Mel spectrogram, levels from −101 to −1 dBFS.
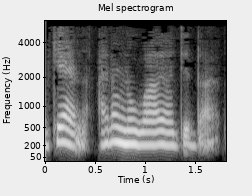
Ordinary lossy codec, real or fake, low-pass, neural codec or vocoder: MP3, 24 kbps; fake; 5.4 kHz; codec, 16 kHz, 1 kbps, FunCodec, trained on Chinese and English, 50 frames a second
